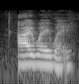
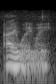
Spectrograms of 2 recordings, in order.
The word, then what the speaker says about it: Ai Weiwei: Ai Weiwei. That's it. That's how you say it. Ai Weiwei.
